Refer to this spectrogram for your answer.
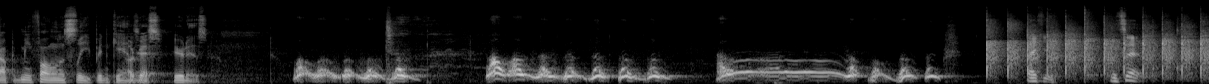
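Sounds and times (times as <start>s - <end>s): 
speech: 0.0s - 2.3s, 3.9s - 7.7s, 8.4s - 9.7s, 10.3s - 11.6s
hound in Kansas baying with yodeling howls: 2.9s - 9.6s.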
